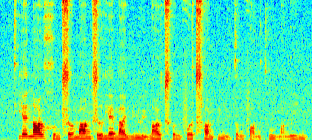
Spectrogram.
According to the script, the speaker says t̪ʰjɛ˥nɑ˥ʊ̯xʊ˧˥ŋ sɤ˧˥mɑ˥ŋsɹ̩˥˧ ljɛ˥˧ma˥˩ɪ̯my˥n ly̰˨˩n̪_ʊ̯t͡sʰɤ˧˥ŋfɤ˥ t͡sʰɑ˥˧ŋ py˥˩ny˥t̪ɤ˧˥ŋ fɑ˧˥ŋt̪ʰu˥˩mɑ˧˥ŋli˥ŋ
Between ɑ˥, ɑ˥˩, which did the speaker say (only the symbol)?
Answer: ɑ˥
